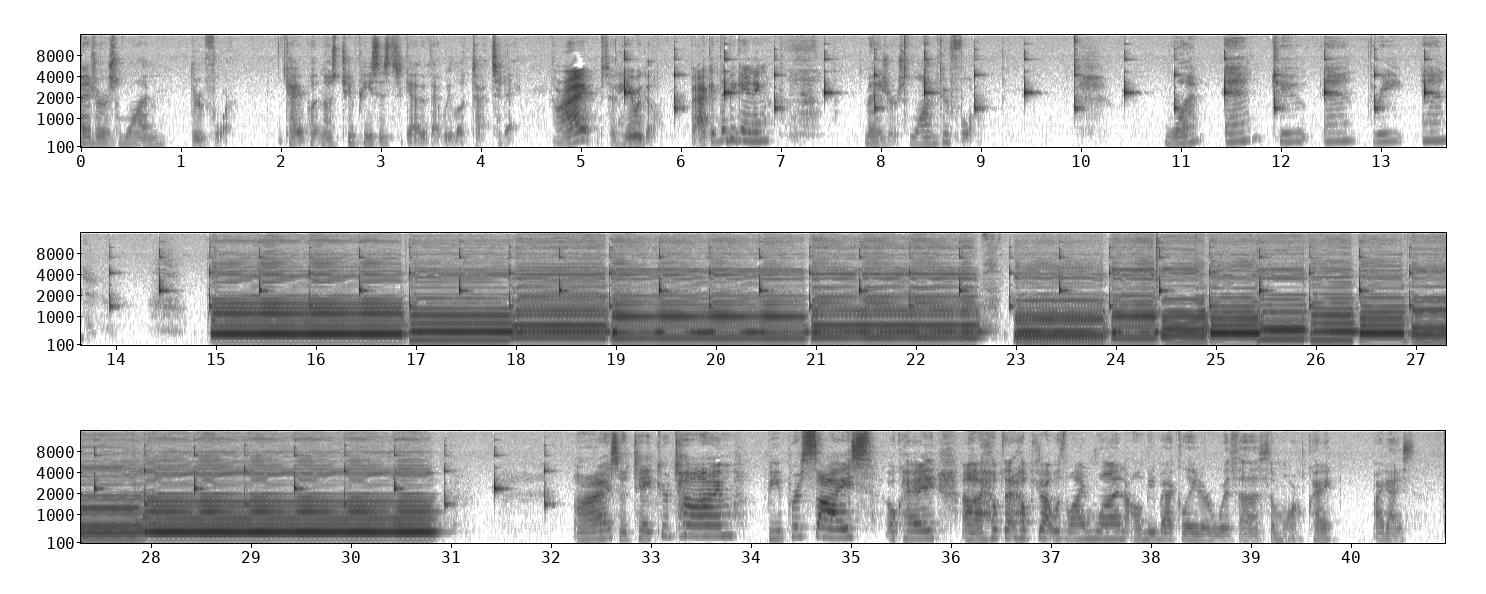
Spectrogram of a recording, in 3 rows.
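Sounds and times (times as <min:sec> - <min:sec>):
steady tick: 0:05.4 - 0:32.2
solo bassoon playing: 0:14.9 - 0:31.0.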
